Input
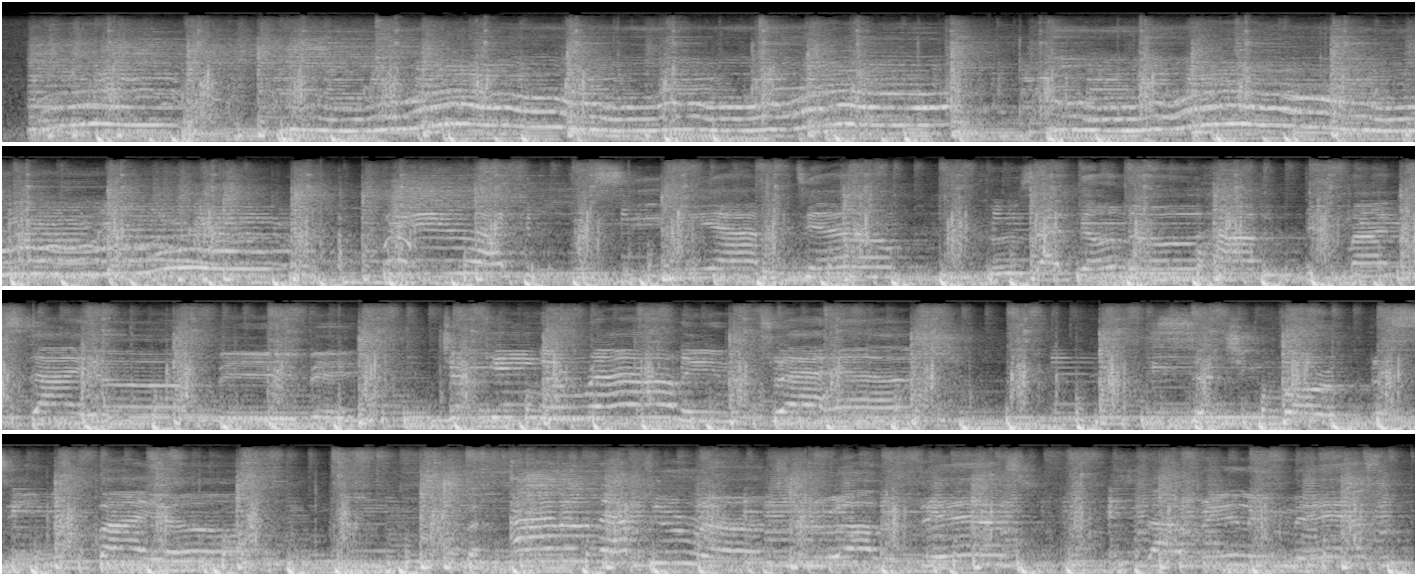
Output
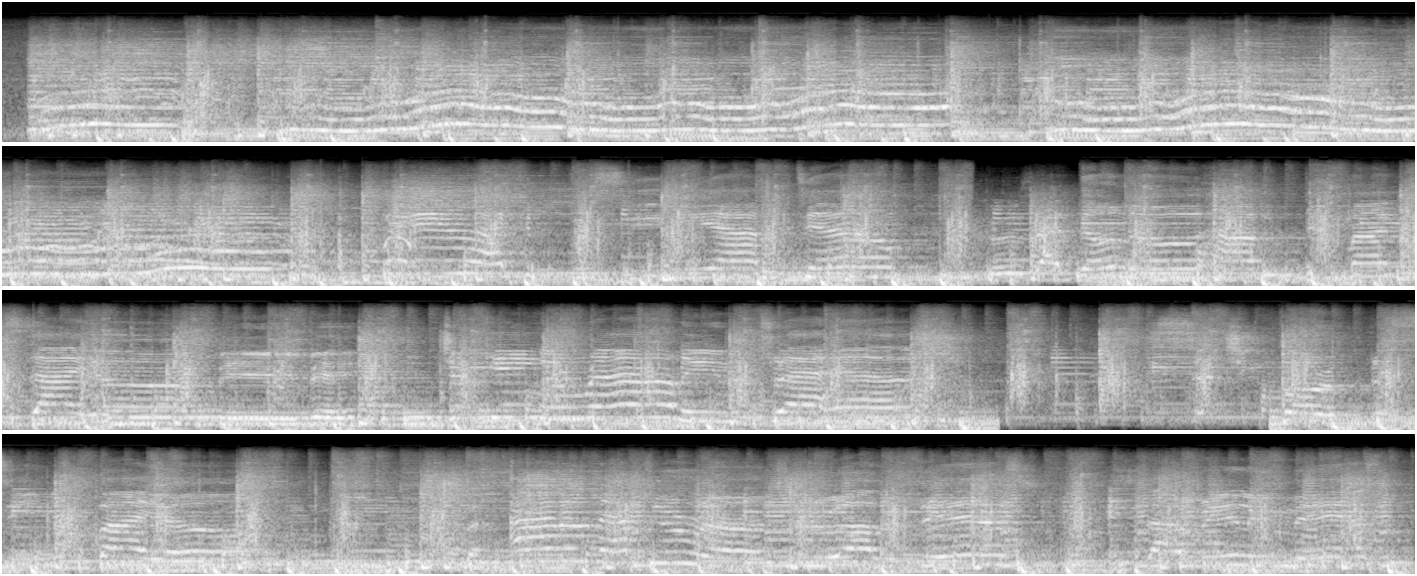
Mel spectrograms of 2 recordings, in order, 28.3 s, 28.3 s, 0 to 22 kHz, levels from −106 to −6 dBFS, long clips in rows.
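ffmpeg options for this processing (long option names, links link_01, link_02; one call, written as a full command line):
ffmpeg -i in.wav -filter_complex "[0:a]asplit=3[link_01][link_02][link_03];[link_01]afade=type=out:start_time=11.91:duration=0.02[link_04];[link_02]highpass=170,lowpass=2900,afade=type=in:start_time=11.91:duration=0.02,afade=type=out:start_time=12.45:duration=0.02[link_05];[link_03]afade=type=in:start_time=12.45:duration=0.02[link_06];[link_04][link_05][link_06]amix=inputs=3:normalize=0,asettb=1/sr,asplit=3[link_07][link_08][link_09];[link_07]atrim=end=14.684[link_10];[link_08]atrim=start=14.68:end=16.38,asetpts=PTS-STARTPTS,afade=type=in:duration=0.004:curve=qsin,afade=type=out:start_time=1.696:duration=0.004:curve=qsin,aecho=1:1:5.5:0.67,atrim=end_sample=74970[link_11];[link_09]atrim=start=16.376[link_12];[link_10][link_11]acrossfade=duration=0.004:curve1=hsin:curve2=qsin[link_13];[link_13][link_12]acrossfade=duration=0.004:curve1=qsin:curve2=hsin,asettb=1/sr,asplit=3[link_14][link_15][link_16];[link_14]atrim=end=19.114[link_17];[link_15]atrim=start=19.11:end=20.47,asetpts=PTS-STARTPTS,afade=type=in:duration=0.004:curve=qsin,afade=type=out:start_time=1.356:duration=0.004:curve=qsin,highpass=860[link_18];[link_16]atrim=start=20.466[link_19];[link_17][link_18]acrossfade=duration=0.004:curve1=hsin:curve2=qsin[link_20];[link_20][link_19]acrossfade=duration=0.004:curve1=qsin:curve2=hsin,lowpass=5400,lowshelf=frequency=96:gain=-8.5,alimiter=level_in=14.5dB:limit=-1dB:release=50:level=0:latency=1,volume=-1dB" out.wav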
